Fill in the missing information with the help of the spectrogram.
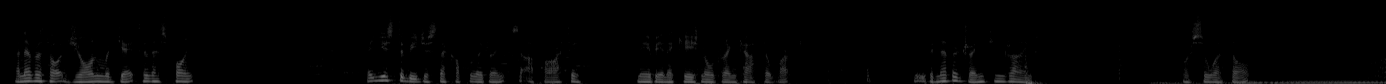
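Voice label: Scottish English, male, commercial, accent of scotland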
